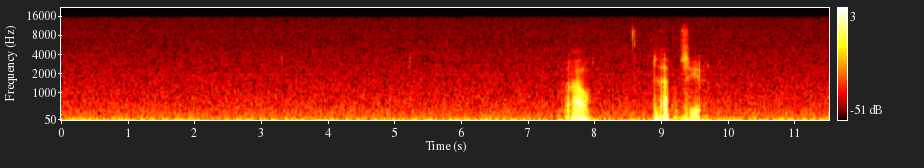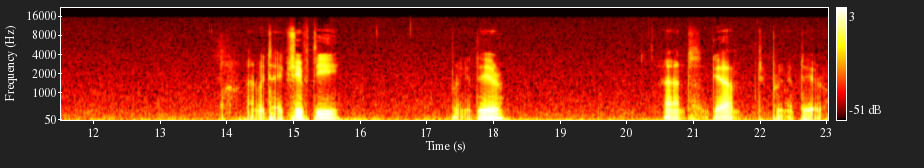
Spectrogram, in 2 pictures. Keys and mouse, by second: 3.3 l, 5.2 alt+d, 5.6-8.0 right drag, 8.0 l, 15.0 shift+d, 16.1-18.2 drag, 20.2 shift+d, 21.0-23.0 drag.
